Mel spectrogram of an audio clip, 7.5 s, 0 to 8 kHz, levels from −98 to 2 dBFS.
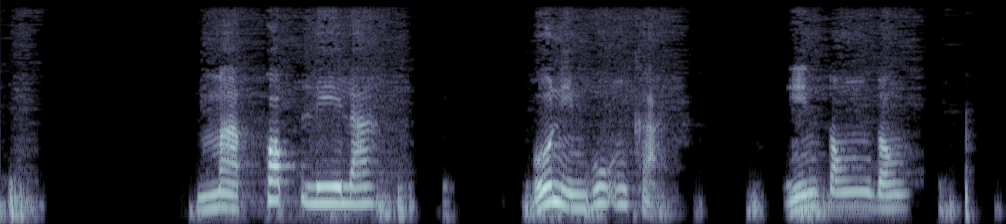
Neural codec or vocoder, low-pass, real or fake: none; 7.2 kHz; real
